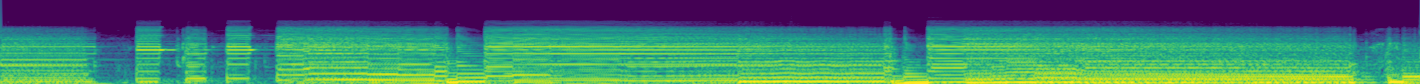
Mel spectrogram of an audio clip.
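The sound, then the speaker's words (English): A distorted electric guitar sounds a fretted F sharp against the open E string. A few short choppy strums come first, then a long, thick, ringing drone of the two notes sustains to the end. “working my way up the neck, you could really use an open string in any key and make it sound cool. Here's F sharp with an E.”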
